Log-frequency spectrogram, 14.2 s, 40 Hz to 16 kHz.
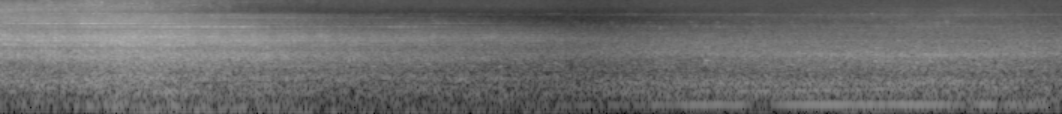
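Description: LNER Azuma Class 801 electric train passing at speed, its rushing wheel and air noise fading away over several seconds. Then a Thameslink Class 700 electric unit approaches as a quieter rumble with a low hum that builds slightly.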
